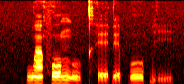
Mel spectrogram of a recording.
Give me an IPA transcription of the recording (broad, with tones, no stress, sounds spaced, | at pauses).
w ã˦ f oː˦ ŋ uː˨ kʰ e˨ ɗ e˨ p uː˦ ɓ i˨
